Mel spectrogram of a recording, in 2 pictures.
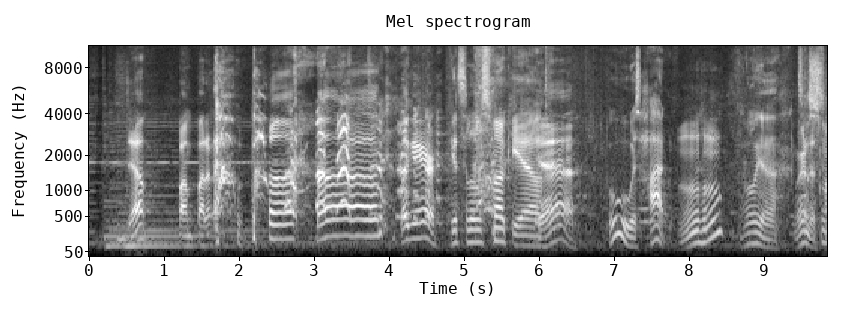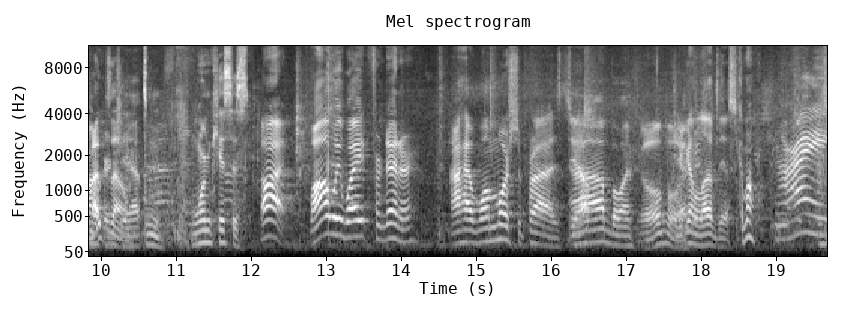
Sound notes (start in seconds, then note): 1.6 coughing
